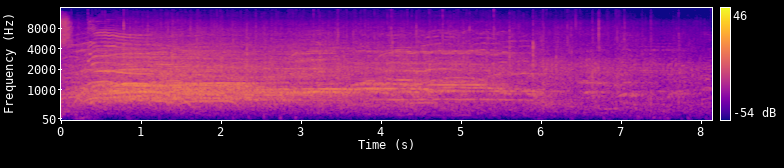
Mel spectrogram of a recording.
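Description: Live audience applauding and cheering as a performer walks on. It swells about a second in, then slowly dies away.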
